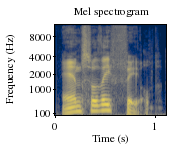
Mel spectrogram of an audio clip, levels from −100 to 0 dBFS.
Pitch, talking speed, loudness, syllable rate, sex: 140 Hz, 215 wpm, -16 LUFS, 5.3 syllables/s, male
